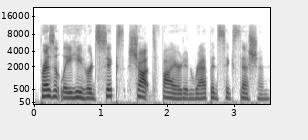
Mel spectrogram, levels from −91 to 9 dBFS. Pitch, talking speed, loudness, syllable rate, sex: 180 Hz, 150 wpm, -21 LUFS, 4.5 syllables/s, female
